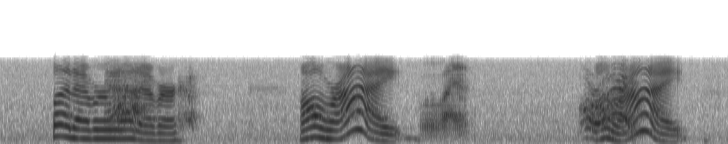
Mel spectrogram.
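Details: Pet Yellow-naped amazon, five years old and believed female, indoors making three loud drawn-out vocal bursts with rising and falling wavering tones, somewhat croaky and voice-like, separated by pauses of about a second.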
